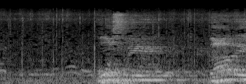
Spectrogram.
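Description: A man's voice, loud and close, talking or calling out for about a second near the middle. Before it there is a low background of distant spectator chatter. No sound from the bulls themselves stands out.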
